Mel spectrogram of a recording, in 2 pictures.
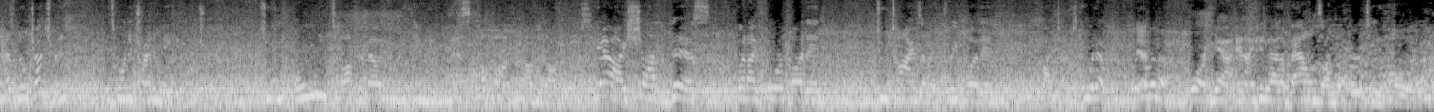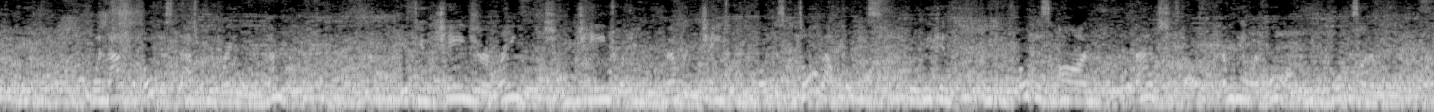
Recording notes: Live From the Floor of the PGA Merchandise Show.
